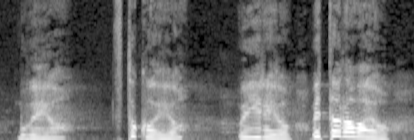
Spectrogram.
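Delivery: startled, alarmed.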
